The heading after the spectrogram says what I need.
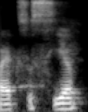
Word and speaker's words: ἐξουσία: Porque aí tem um ditongo aí, o o ditongo aí. Então você lê como U e não como o, tá? Então você lê como exucia dentro dessas pronúncias mais tradicionais.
